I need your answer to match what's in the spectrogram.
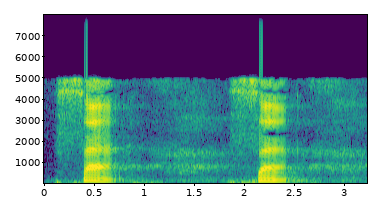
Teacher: Ujung lidah dengan permukaan gigi seri bawah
